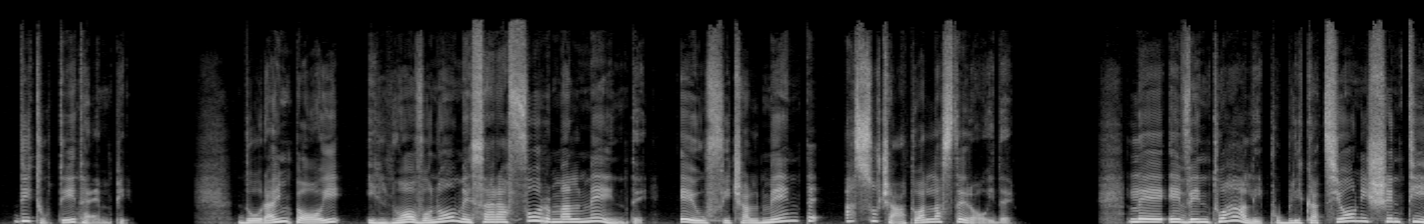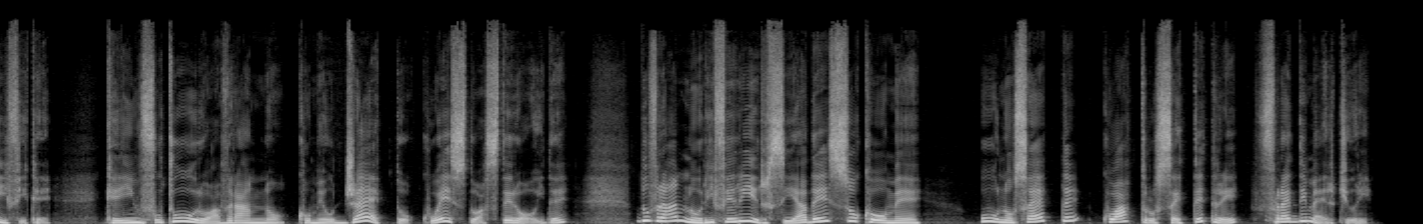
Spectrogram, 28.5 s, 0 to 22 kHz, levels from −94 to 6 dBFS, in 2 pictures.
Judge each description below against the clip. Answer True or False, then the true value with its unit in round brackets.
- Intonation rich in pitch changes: True (7.9 semitones)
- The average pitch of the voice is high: True (240 Hz)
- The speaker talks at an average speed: False (75 wpm)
